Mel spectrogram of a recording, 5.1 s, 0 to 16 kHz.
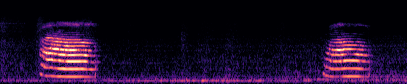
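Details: Pet cat in a Snow White costume, recorded on 1 April 2017, giving two clear harmonic meows about three seconds apart, each lasting under a second, against a quiet room with a faint low hum.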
